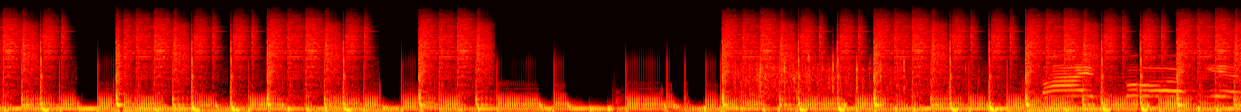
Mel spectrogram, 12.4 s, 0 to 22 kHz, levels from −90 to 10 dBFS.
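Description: Short concealed packet loss occurs three times, at 1.19 to 1.25 s, 6.13 to 6.17 s and 11.37 to 11.41 s, where about 40, 20 and 20 ms of audio went missing and the receiver patched each gap by extending the preceding sound. On a spectrogram each shows as a brief smeared or repeated patch blending back into normal detail.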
